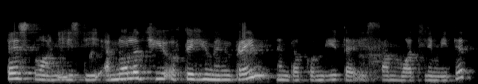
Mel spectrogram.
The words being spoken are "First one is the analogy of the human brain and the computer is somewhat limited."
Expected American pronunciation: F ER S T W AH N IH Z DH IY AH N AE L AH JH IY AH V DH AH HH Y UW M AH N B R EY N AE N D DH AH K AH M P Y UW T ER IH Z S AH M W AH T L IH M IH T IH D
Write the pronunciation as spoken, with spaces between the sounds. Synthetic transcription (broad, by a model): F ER S T W AH N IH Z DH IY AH N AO L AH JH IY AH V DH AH HH Y UW M AH N B R EY N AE N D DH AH K AH M P Y UW T ER IH Z S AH M W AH T L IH M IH T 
